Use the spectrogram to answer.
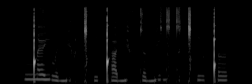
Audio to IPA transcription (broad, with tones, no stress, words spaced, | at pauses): ŋ͡ǃɛ˥ju˩ɪ̯bʲɵ˩fǀʰi˩ ǃa˨bʲə˦ftɵ˩ bʲo˥də˦ tə˩ǀʰi˦ʊ̯ǃɵ˥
